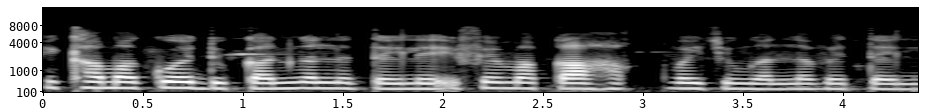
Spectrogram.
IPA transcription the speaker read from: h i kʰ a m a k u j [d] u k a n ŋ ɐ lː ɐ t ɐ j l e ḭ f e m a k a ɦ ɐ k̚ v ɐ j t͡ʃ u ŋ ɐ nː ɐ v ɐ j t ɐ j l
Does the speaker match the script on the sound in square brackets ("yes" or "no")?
yes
